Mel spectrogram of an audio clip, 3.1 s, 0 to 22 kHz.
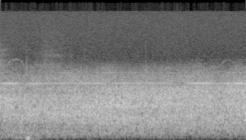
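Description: A fixed-wing airliner arriving on runway 18R at Amsterdam Schiphol Airport, its engines giving a loud, continuous broadband roar that holds steady throughout, heard from near the runway with no talk.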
